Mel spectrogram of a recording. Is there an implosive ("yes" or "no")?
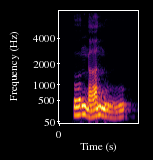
no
